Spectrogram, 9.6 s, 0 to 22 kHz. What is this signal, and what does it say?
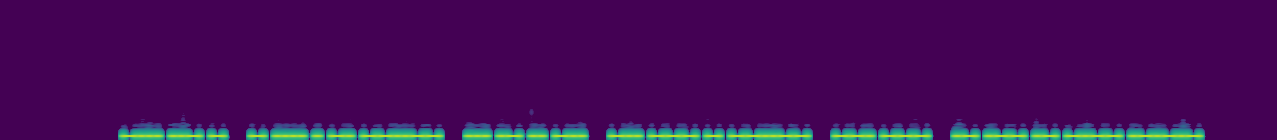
Morse code, heard as a keyed tone, about 40 wpm, 700 Hz. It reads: BUT THEN, SAID DOT, GO AWAY.
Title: Sentences from Top 1500 Words 40wpm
